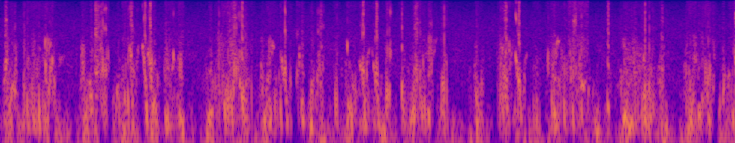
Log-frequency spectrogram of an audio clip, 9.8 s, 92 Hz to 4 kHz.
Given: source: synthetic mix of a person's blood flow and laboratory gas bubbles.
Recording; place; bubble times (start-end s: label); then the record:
Doppler ultrasound of blood flow; precordium
0.08-0.19 s: bubbles
0.28-0.88 s: bubbles
1.06-1.47 s: bubbles
1.61-2.08 s: bubbles
2.17-2.46 s: bubbles
2.84-3.40 s: bubbles
3.53-3.90 s: bubbles
3.94-4.32 s: bubbles
4.44-4.53 s: bubbles
4.60-5.26 s: bubbles
5.32-6.00 s: bubbles
6.33-6.42 s: bubbles
6.61-7.03 s: bubbles
7.09-7.21 s: bubbles
7.27-7.85 s: bubbles
8.07-8.15 s: bubbles
8.25-8.93 s: bubbles
9.14-9.58 s: bubbles
9.71-9.81 s: bubbles
From the record:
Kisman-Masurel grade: 343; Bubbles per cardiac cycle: rolling drumbeat, 9 or more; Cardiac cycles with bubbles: 100%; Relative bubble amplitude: loud (0.450 to 0.775); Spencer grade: 3 (all of the cardiac periods contain showers or single bubble signals, but not dominating or overriding the cardiac motion signals); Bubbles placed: anywhere in the cardiac cycle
